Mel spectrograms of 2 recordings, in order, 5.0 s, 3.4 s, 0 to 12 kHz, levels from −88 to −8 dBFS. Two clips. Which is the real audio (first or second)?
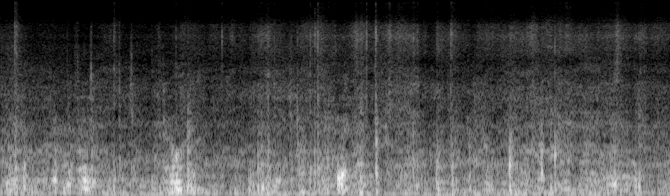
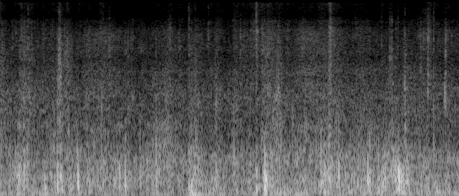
second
